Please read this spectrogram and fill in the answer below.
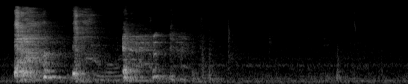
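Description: A woman coughing three times in quick succession into her hand, the first cough the loudest, close to a clip-on microphone.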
